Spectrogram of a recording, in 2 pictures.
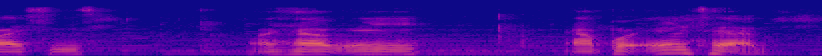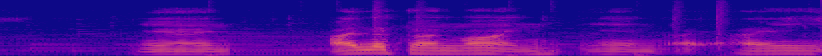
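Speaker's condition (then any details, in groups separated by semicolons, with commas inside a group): Cerebral palsy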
